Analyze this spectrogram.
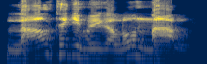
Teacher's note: এখন দেখো, লাল থেকে হয়ে গেল নাল, তার মানে একটি ল, সমবর্ণের একটি ল পরিবর্তন হয়ে এখানে কিন্তু দন্ত ন হলো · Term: বিষমীভবন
